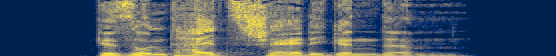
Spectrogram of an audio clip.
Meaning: strong dative masculine/neuter singular of gesundheitsschädigend
- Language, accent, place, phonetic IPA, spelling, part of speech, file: German, Germany, Berlin, [ɡəˈzʊnthaɪ̯t͡sˌʃɛːdɪɡəndəm], gesundheitsschädigendem, adjective, De-gesundheitsschädigendem.ogg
